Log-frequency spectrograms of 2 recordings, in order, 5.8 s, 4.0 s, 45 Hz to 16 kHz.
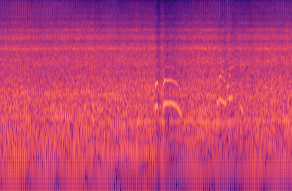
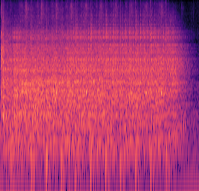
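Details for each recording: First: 1988 Dixon ZTR 311 zero-turn mower, Briggs & Stratton 11 hp single-cylinder, after full restoration and carburetor needle adjustment (turned in, opened one and a half), exhaust now hot: steady, even buzz at constant speed, no misses or surging; running properly. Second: 1988 Dixon ZTR 311 mower with Briggs & Stratton 11 HP engine, air filter removed, choke on: steady starter cranking about four pulses a second that never catches. No fuel reaching it, fuel starvation; runs after fuel added.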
